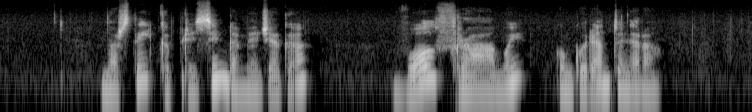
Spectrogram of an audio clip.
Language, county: Lithuanian, Vilnius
